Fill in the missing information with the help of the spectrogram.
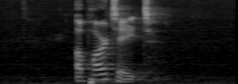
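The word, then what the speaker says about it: apartheid: r a i t a writer that's correct apartate are there any alternative pronunciations I have apartate aparte and aart heite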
